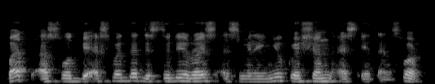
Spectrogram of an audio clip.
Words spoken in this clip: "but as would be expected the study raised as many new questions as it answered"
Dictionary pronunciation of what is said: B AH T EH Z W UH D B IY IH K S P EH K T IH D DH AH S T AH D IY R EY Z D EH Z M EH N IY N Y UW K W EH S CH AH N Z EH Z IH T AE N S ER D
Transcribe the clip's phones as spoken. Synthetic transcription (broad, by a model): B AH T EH S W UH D B IY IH K S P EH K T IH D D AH S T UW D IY R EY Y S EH S M EH N IY N Y UW K W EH S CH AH N EH S IH T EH N S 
